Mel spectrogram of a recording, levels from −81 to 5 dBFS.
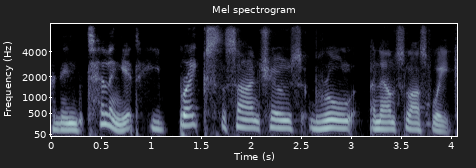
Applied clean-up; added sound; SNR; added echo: neural mask model Resemble Enhance denoiser.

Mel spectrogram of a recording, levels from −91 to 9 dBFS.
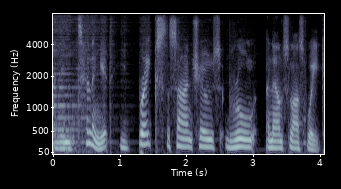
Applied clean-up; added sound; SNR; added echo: neural mask model RNNoise.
